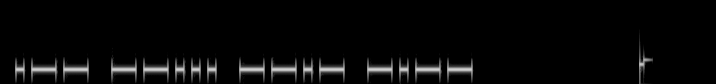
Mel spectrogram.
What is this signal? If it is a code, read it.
Morse code, heard as a keyed tone, about 15 wpm, 700 Hz. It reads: W7QY
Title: USA Callsign DE Callsign - 4 Characters - 15wpm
